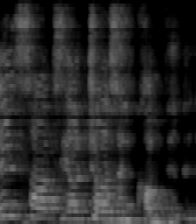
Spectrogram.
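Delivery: ordinary delivery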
